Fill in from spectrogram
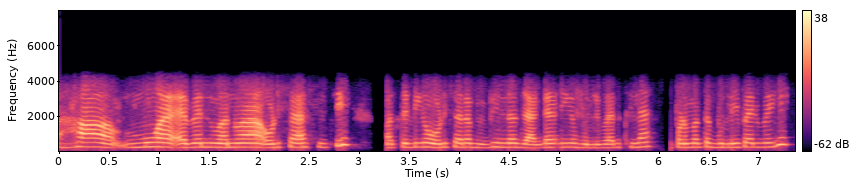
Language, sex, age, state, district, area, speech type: Odia, female, 18-30, Odisha, Ganjam, urban, conversation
